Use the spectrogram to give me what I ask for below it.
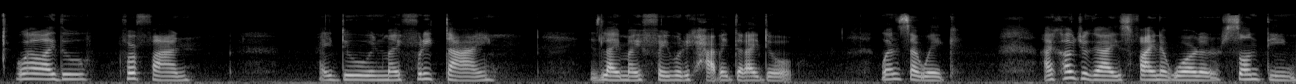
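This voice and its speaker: Pausing long and often, a woman with a Spanish accent speaks at a fairly slow pace and a medium pitch, her intonation fairly even. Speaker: self-help podcaster. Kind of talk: motivational monologue. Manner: halting.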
